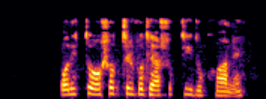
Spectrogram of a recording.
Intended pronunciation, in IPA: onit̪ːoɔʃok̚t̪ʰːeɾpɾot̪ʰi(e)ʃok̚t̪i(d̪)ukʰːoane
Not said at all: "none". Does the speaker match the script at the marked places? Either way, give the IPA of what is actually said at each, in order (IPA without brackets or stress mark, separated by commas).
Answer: a, d̪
